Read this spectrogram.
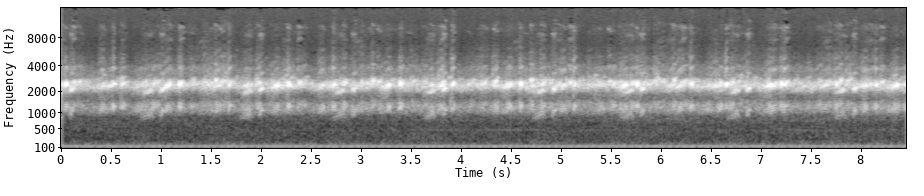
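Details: Pacific tree frogs calling at night in Richmond, British Columbia, Canada: a dense, unbroken chorus of many overlapping croaks in two bright bands, pulsing steadily throughout, over a low constant hum.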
